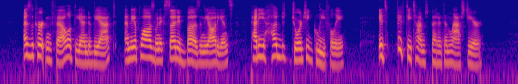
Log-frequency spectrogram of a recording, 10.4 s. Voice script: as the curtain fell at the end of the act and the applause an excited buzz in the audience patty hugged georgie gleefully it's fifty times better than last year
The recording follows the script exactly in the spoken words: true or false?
true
